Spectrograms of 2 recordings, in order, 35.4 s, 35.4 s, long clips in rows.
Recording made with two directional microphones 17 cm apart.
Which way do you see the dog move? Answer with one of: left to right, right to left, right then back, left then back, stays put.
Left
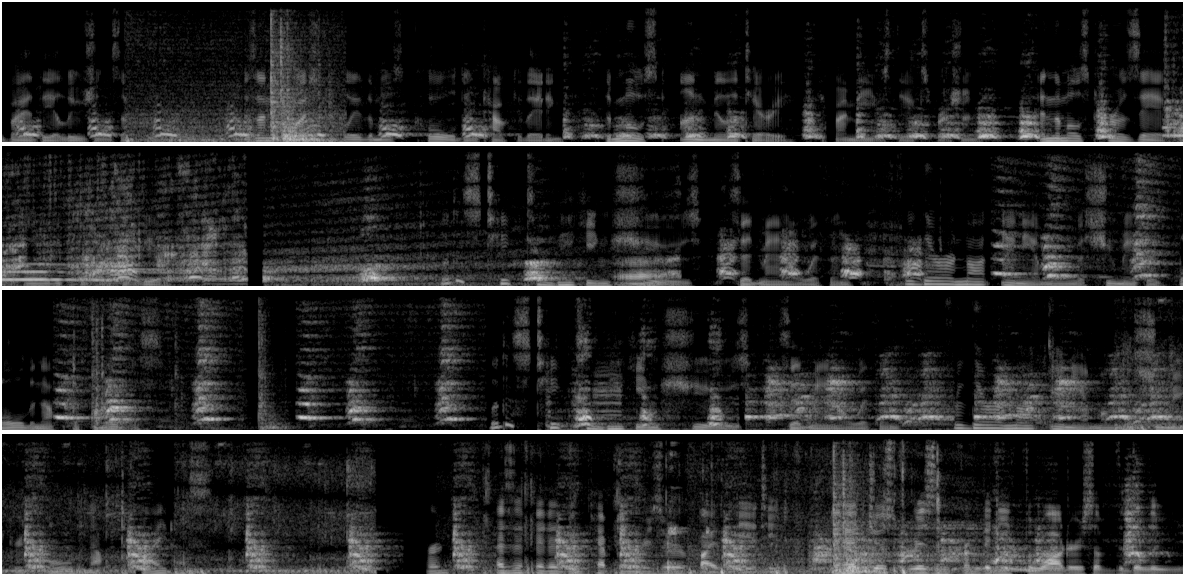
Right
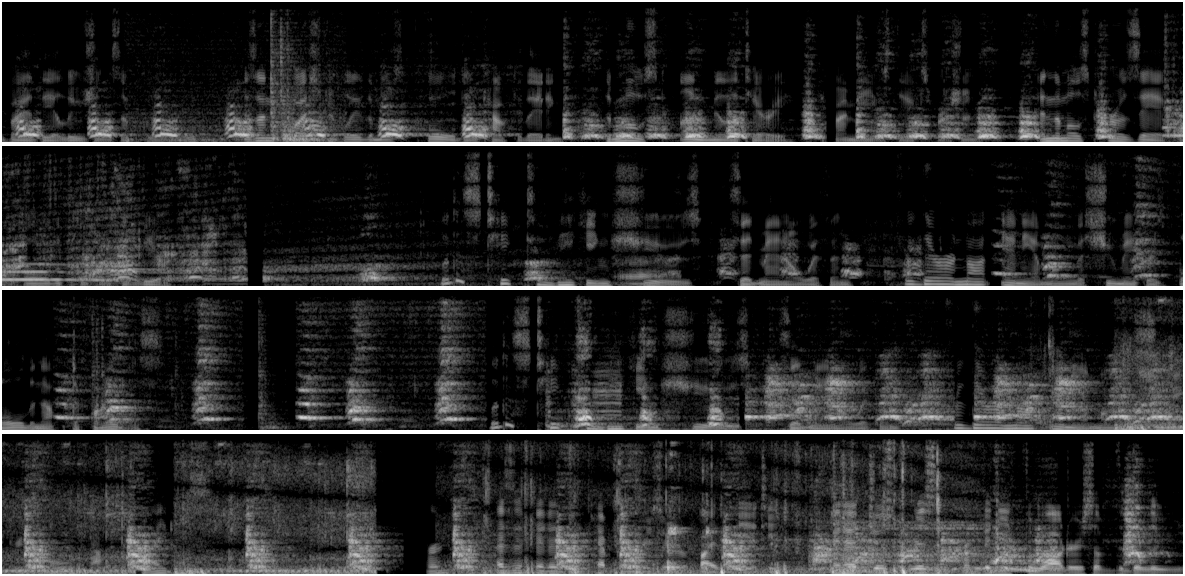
left then back.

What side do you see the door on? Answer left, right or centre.
left.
